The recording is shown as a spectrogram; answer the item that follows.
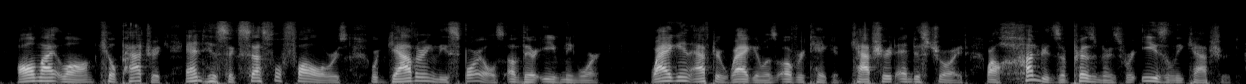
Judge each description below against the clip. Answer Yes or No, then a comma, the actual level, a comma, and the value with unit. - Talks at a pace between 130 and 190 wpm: Yes, average, 150 wpm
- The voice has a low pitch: Yes, low, 120 Hz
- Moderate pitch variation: No, wide, 6.2 semitones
